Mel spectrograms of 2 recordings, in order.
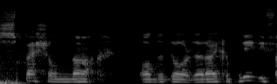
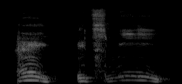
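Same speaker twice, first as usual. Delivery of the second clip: loud, high-pitched stage whisper; 5 semitones higher than usual. A character whispers at a closed door to see if anybody's in there, loud whisper. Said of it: "I just whisper very loudly".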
